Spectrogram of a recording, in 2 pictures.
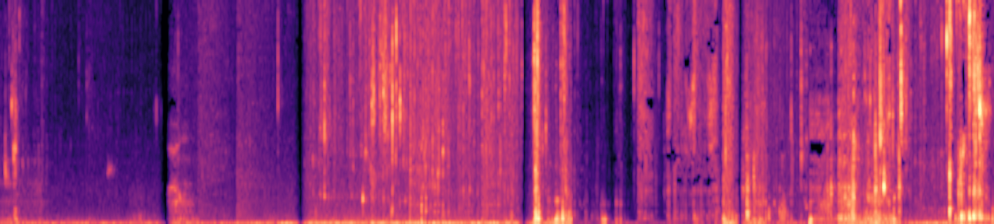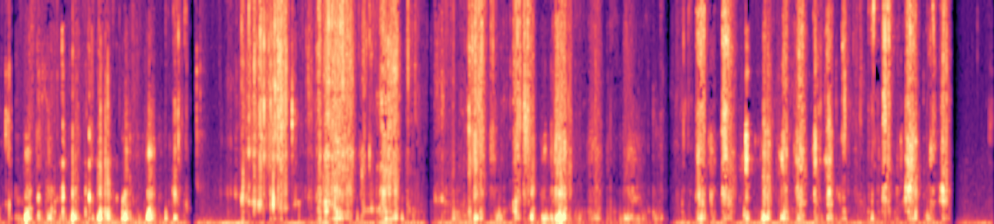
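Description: Close-miked crunching and chewing of crispy fried chicken taken in big bites, sparse at first, with a short quiet gap, then dense and loud through the second half.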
